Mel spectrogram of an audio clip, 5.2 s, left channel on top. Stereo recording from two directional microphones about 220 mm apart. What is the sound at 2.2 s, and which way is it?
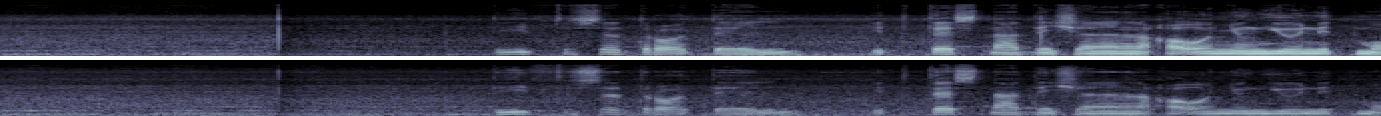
Speech, 15° left (ahead or behind).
